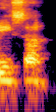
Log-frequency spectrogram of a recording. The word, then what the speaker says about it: Yssah: which is did I pronounce that right Isa yes you can call me Isa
